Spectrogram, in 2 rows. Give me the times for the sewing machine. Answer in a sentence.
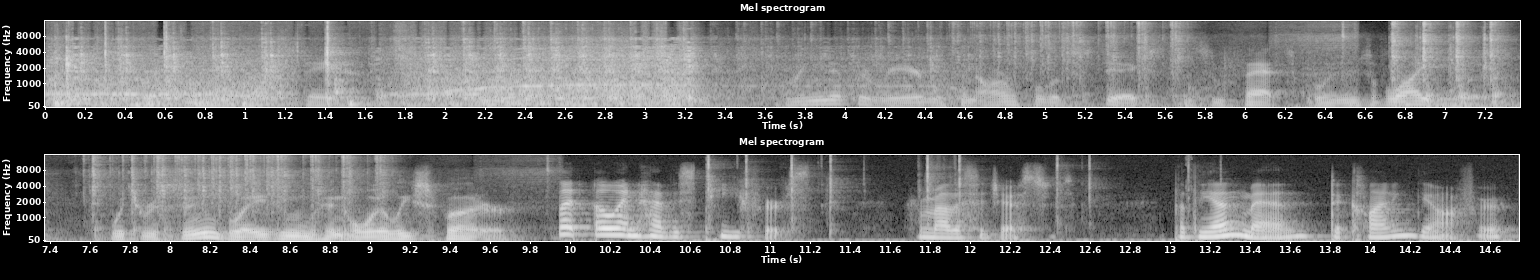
You can hear the sewing machine from 0.0 to 4.8 s.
